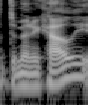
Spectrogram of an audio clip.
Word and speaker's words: Domenicali: And I just saw a headline: uh, Stefano Dominic uh, Domenicali.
